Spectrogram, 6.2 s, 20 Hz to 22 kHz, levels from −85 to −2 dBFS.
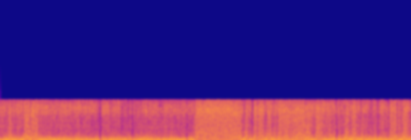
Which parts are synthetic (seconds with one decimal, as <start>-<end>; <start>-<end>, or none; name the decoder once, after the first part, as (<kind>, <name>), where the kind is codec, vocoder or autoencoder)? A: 0.0-0.7 (autoencoder, DAC-VAE); 1.7-2.5; 4.4-6.2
